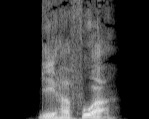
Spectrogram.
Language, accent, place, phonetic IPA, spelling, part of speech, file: German, Germany, Berlin, [ˌɡeː hɛɐ̯ˈfoːɐ̯], geh hervor, verb, De-geh hervor.ogg
- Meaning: singular imperative of hervorgehen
